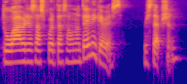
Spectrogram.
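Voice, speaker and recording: A woman, a language teacher explaining her methods in an interview, lively and mixing in English words. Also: fairly low pitch, moderate pace, clear, resonant tone. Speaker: language teacher, guest expert.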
